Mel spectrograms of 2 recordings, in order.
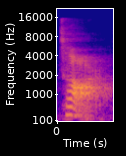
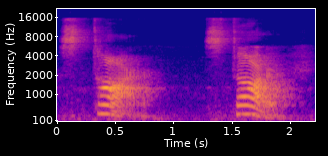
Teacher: here in the tar, table, tool, we gave emphasis, or the letter T is more prominent than here in the star, start, steel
